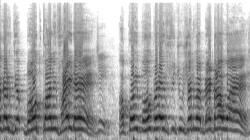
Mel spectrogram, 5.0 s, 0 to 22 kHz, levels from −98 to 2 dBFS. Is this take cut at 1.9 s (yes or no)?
no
